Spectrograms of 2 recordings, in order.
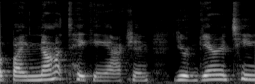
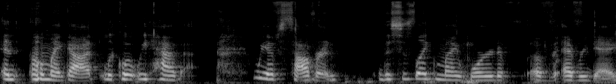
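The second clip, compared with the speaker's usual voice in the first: speaking through tears, tearful and crying. Speaker shares the daily word, crying while speaking. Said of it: "let me stop crying".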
